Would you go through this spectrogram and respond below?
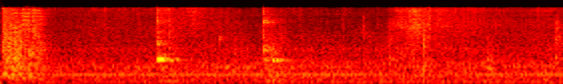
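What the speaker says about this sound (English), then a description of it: "I'm putting some butter in here" Butter sizzles and crackles in a hot pan at the start of a lemon butter sauce, a steady hiss with a few sharp clinks of a utensil against the pan.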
